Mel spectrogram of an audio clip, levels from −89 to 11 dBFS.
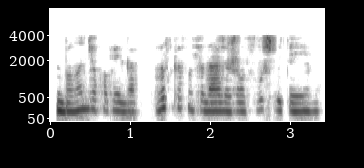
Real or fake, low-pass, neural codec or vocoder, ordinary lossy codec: fake; 7.2 kHz; codec, 16 kHz, 16 kbps, FreqCodec, larger model; AAC, 16 kbps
